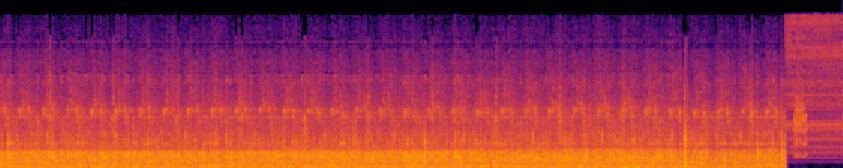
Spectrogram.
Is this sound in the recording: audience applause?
no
